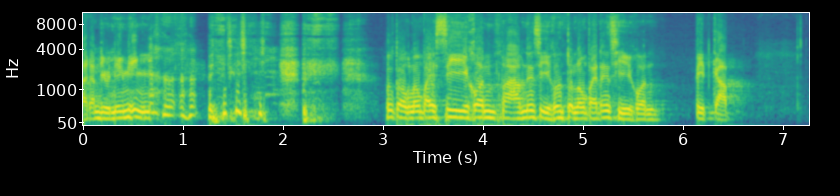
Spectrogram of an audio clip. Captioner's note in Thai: เสียงหัวเราะ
